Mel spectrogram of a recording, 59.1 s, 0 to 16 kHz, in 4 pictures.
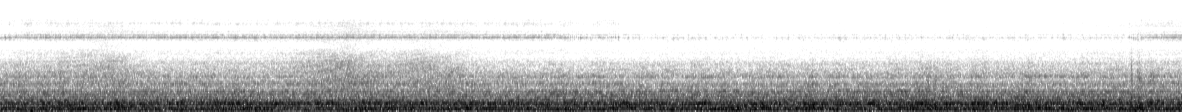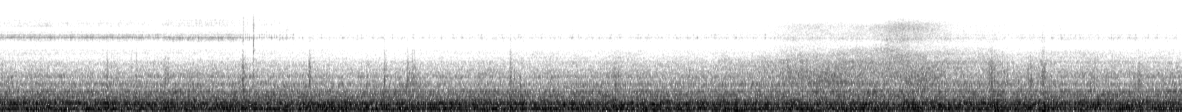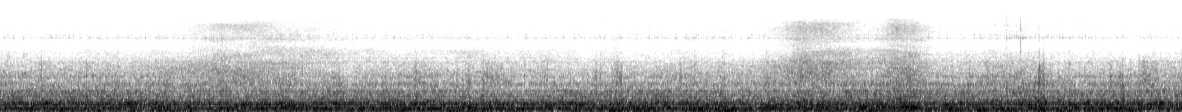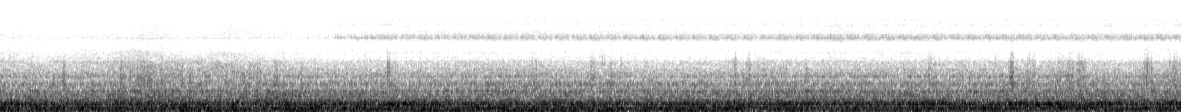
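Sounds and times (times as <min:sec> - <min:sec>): wind and road rumble: 0:00.0 - 0:59.0
hiss: 0:00.1 - 0:07.6, 0:24.2 - 0:29.0, 0:31.5 - 0:35.8, 0:38.5 - 0:43.0.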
